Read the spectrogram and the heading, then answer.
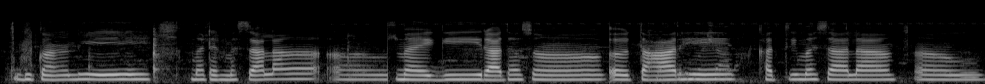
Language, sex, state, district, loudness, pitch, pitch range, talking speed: Hindi, female, Chhattisgarh, Kabirdham, -26 LUFS, 225 Hz, 220-230 Hz, 90 wpm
